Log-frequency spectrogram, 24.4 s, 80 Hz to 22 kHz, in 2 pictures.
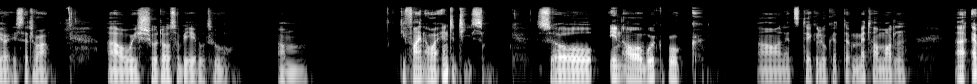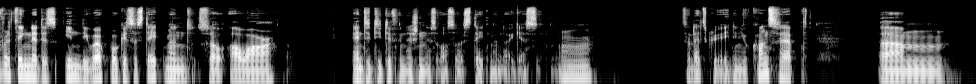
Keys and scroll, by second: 9.4 ctrl+alt+shift+s, 15.4 super+c.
